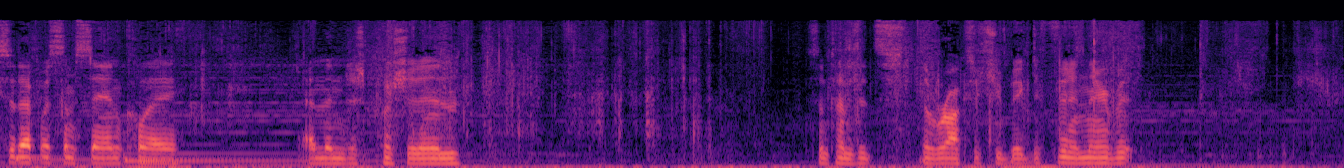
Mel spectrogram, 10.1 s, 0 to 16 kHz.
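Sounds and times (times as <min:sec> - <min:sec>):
gritty mix scraping against brick: 0:02.4 - 0:10.0.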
